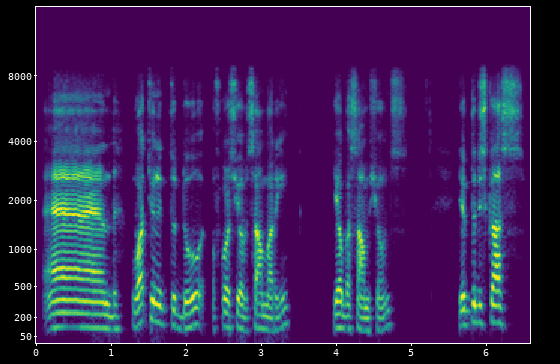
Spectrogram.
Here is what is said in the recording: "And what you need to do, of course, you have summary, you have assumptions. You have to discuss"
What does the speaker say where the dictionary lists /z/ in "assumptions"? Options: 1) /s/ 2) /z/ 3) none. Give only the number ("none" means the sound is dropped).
1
